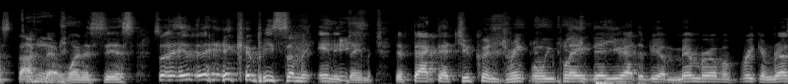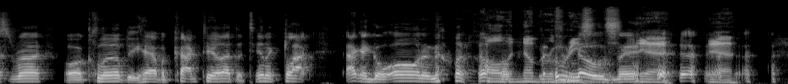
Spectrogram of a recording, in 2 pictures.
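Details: Adult man speaking; normal conversational speech.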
